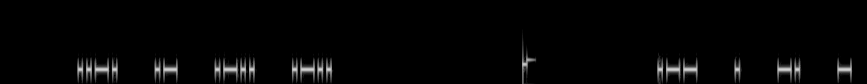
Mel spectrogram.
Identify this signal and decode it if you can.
Morse code, heard as a keyed tone, about 28 wpm, spaced as for 16 wpm, 700 Hz. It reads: FALL WENT
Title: 3x Character Spacing - Top 500 Words - 28wpm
